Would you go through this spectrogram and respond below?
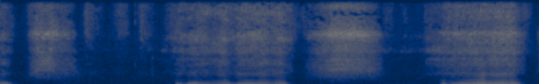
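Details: Sleeping Shar Pei dog with a loud, buzzing, low snore on each in-breath, heard twice, each lasting about a second, alternating with softer hissing out-breaths.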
